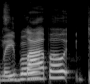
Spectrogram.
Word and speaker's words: Labo: Labo? – It's Labo. Labo. Don't make me say this. What Labo sounds like, because you know what it sounds like, and I don't want to say it. Labo.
